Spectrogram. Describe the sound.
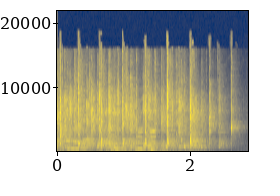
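Steady, evenly paced hand clapping for a birthday, around nine or ten sharp claps in under three seconds, with a murmur of voices running underneath.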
